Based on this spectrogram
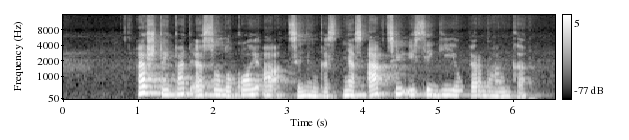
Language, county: Lithuanian, Utena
